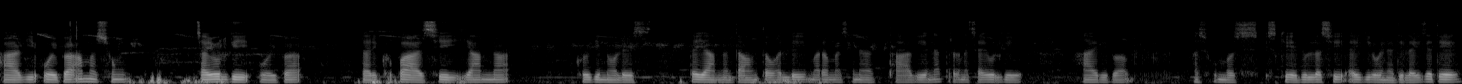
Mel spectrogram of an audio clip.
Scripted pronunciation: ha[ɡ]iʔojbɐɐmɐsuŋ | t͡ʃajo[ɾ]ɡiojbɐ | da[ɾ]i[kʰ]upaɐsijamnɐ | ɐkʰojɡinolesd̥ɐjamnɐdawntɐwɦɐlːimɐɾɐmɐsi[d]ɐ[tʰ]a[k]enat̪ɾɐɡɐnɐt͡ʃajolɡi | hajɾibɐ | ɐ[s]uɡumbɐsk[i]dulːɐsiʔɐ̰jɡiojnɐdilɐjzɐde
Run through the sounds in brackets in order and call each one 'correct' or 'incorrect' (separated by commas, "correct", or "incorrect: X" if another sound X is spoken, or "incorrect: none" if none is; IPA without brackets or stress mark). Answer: correct, incorrect: l, correct, correct, incorrect: n, correct, incorrect: ɡ, correct, incorrect: e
